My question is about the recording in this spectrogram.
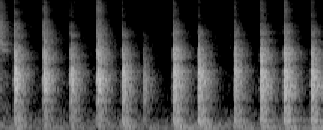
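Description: Chalk tapping on a chalkboard as a row of data points is dotted onto a graph: a quick series of sharp taps, about five a second.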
